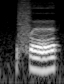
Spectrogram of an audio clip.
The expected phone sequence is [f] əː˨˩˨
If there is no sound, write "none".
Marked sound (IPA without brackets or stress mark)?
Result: f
